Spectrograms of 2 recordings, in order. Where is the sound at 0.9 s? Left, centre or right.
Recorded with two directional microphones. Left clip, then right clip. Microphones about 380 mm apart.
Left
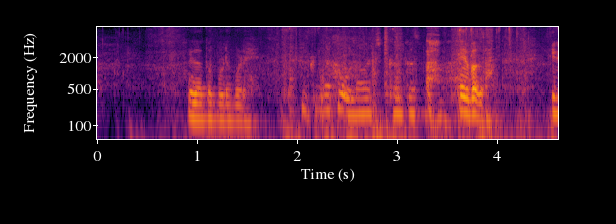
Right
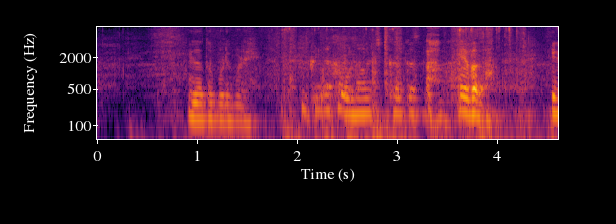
Centre.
